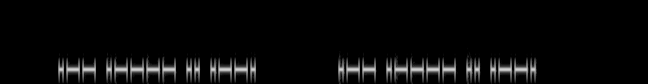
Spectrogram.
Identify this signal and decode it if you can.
Morse code, heard as a keyed tone, about 30 wpm, 700 Hz. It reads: W1IP W1IP
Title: USA Call Signs - 4 Characters - Repeated 2x - 30wpm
